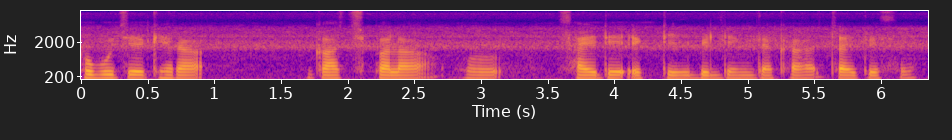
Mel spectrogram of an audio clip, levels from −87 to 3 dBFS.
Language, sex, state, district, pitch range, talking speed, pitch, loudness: Bengali, male, West Bengal, Cooch Behar, 130-140 Hz, 85 wpm, 135 Hz, -20 LUFS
